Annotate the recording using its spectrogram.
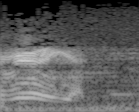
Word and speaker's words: Sansevieria: Sansevieria. – What is it? – Sansevieria. – Sansevieria? – S-A-N-S-E-V-I-R-E-A.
